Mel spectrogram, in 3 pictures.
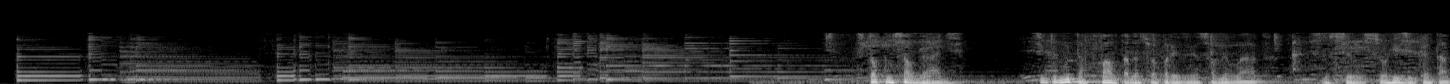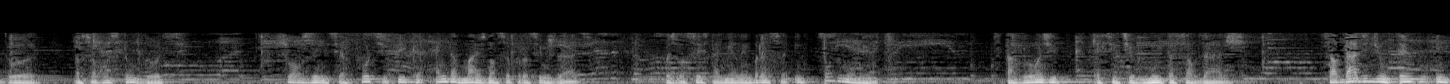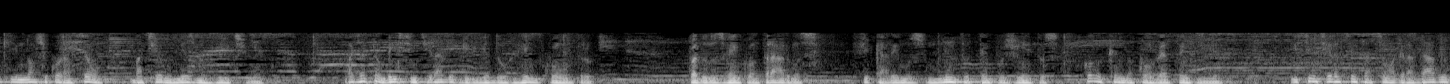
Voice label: SAUDADES ROMANTIC. M

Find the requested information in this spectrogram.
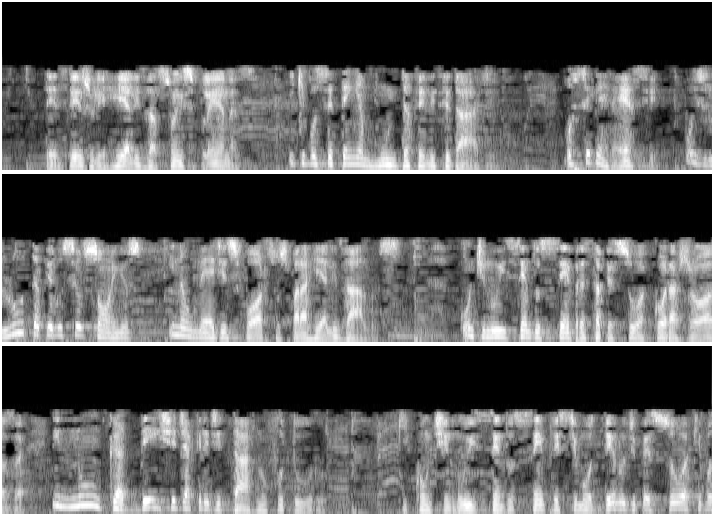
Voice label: BOA SORTE M, masc; Telemensagens; Telemensagens 2017

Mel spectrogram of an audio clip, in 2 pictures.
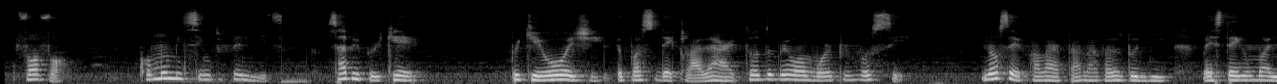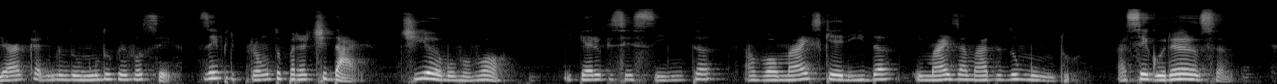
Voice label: DIA DA AVÓ INFANTIL, F; Telemensagens; DATAS COMEMORATIVAS

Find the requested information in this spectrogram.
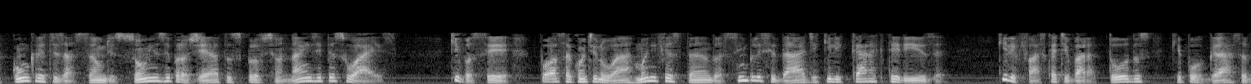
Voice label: Ano novo neutro m; Telemensagens 2017; Natal e ano novo

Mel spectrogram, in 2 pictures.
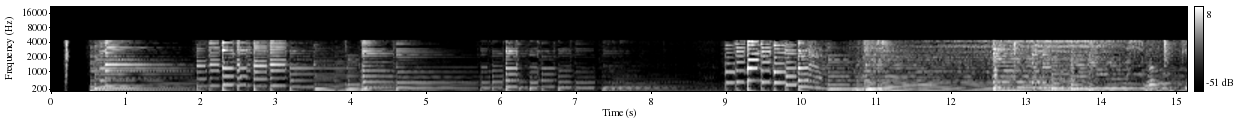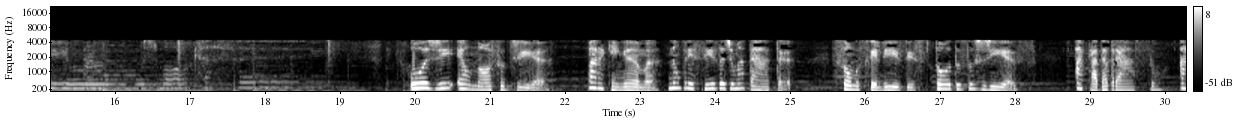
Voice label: SUAVE F, Dia Dos namorados, fem; Telemensagens 2017

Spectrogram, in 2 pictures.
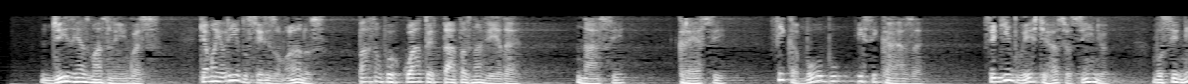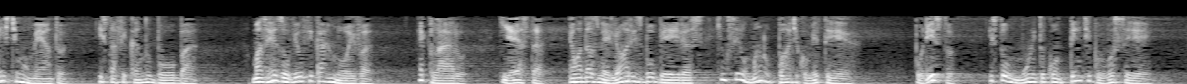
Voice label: Cumprimento Casamento Masculino; Casamentos; fem; Telemensagens 2017

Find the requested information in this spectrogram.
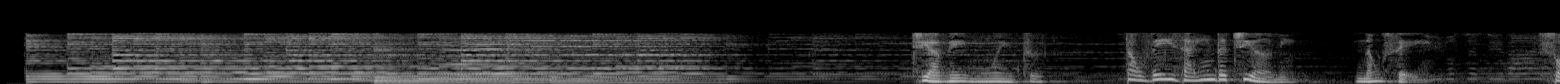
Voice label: Ex Esposa Feminino; Telemensagens; Românticas

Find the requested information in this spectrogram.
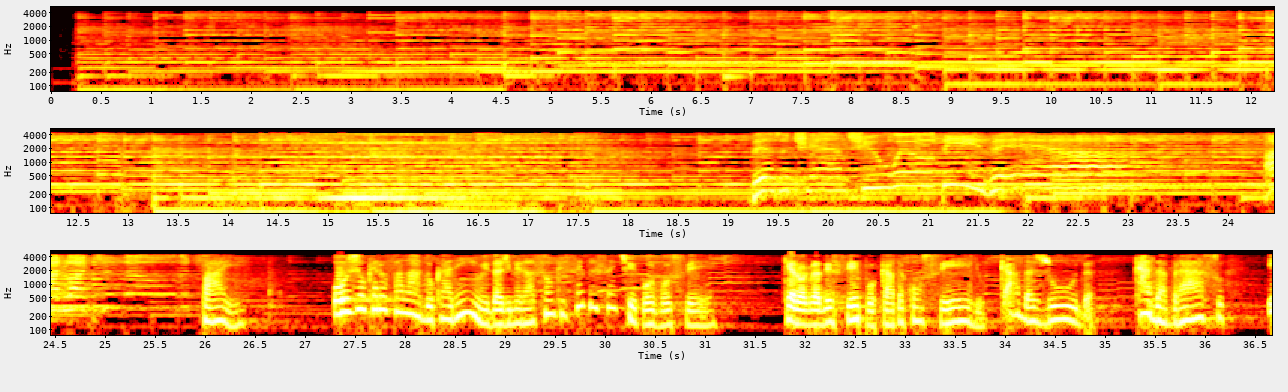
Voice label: NEUTRO Feminino, Telemensagens, Dia dos Pais; Telemensagens 2017

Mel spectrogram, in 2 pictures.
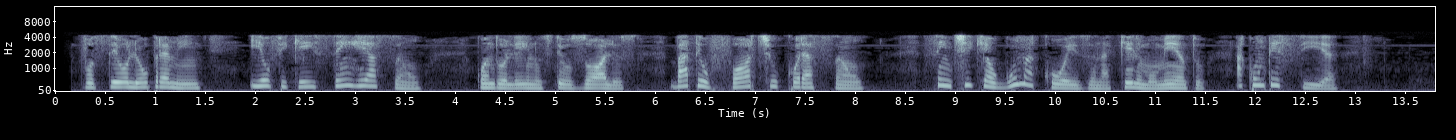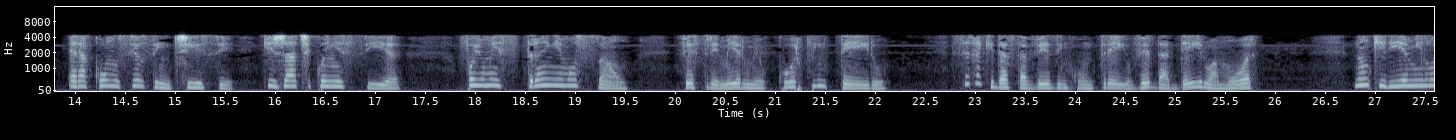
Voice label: ROMANTICA(F), Românticas, fem

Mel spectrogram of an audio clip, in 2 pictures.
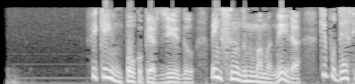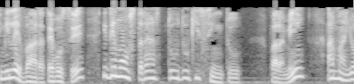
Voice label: Romântico Masculino, Telemensagens

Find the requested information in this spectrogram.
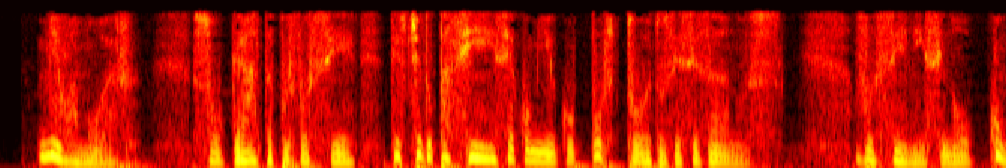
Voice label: AGRADECIMENTO (F); Românticas

